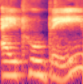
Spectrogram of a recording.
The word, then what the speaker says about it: APLB: Snail Mucin, first is Apple B, which is spelled APLB, Healing Moisture Snail Cream,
